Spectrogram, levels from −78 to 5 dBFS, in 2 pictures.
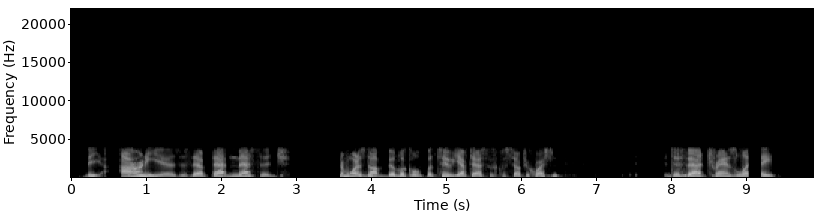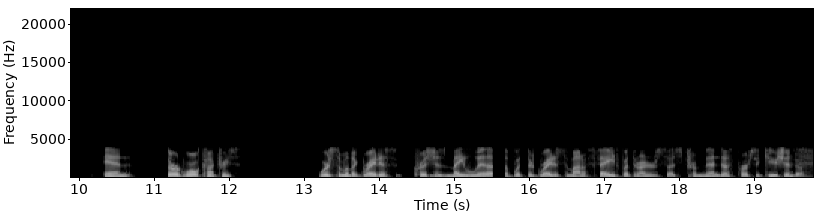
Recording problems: high frequencies cut off; severe; nothing above 4 kHz
audio cutting out; at 9 s and at 16 s

